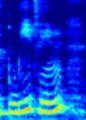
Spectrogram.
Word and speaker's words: bleating: So it kind of sounds like the word bleeding like from your body, but it means something different. This word is bleating.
